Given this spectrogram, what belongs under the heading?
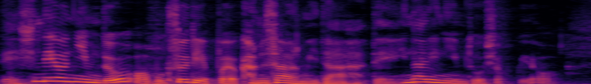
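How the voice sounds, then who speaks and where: Somewhat breathy, a woman talks at a fairly quick pace with very wide pitch swings. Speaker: news show host, journalist. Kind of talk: live-stream news talk show. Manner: conversational, many fillers.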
